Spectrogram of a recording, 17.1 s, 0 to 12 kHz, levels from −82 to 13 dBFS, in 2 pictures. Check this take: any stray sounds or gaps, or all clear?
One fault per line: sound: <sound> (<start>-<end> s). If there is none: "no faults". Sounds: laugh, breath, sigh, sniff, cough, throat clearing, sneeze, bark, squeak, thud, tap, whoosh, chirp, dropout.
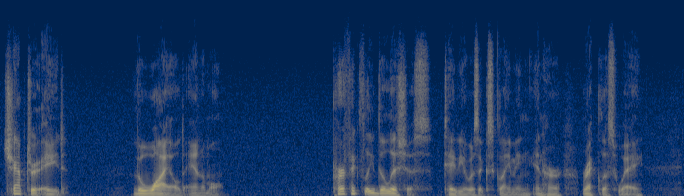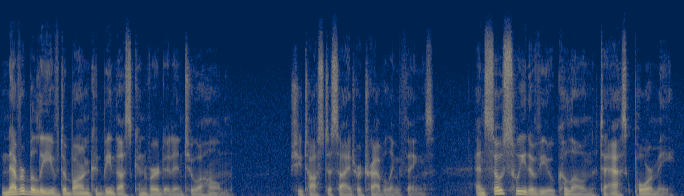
no faults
